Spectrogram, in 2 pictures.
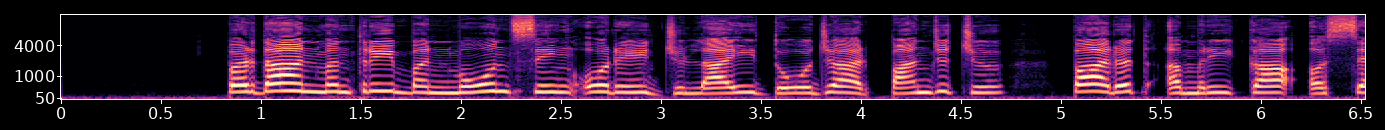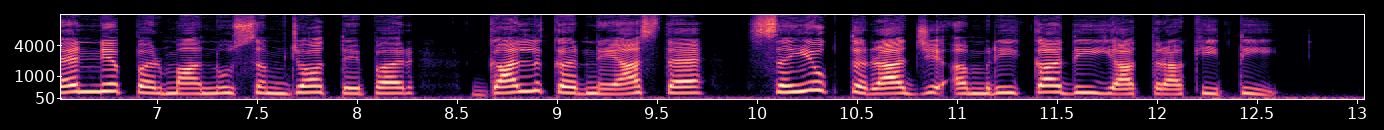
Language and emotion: Dogri, neutral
